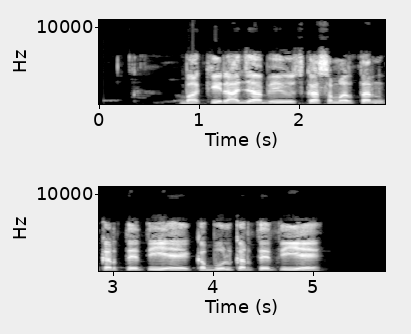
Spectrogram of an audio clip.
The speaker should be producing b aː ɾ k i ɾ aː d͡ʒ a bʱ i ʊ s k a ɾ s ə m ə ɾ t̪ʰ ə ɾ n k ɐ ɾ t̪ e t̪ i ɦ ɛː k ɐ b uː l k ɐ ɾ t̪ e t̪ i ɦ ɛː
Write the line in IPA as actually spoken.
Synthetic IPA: b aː k i ɾ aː d͡ʒ a bʱ i ʊ s k a s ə m ə ɾ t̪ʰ ə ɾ n k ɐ ɾ t̪ e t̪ i ɦ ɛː k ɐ b uː l k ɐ ɾ t̪ e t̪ i ɦ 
